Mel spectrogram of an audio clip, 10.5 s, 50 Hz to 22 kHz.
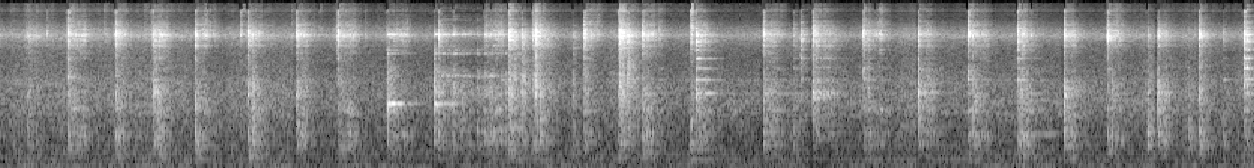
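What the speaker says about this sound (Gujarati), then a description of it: "હવે હું આખું 1 વાટકો ભરીને આમાં મિશ્રી પધરાવી દઉં છું." Rock sugar stirred into a pan of semolina for rawa shira, giving a steady rhythmic run of metallic scraping and clinking strokes, roughly two per second, close and alone.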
